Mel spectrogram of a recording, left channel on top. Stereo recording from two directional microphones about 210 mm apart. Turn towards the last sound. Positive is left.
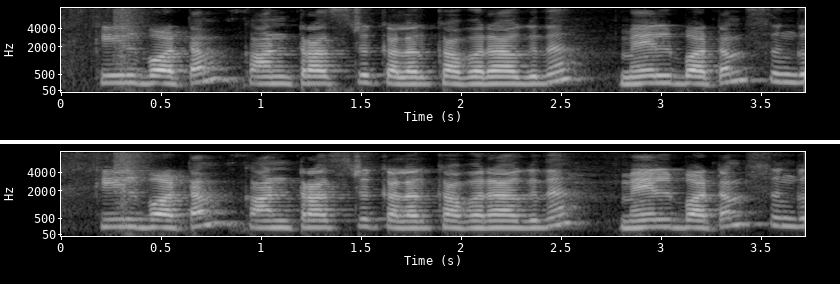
turn(degrees=55)  # may be behind; listen again after turning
